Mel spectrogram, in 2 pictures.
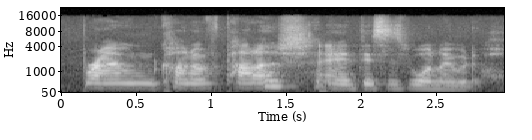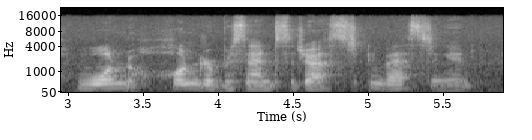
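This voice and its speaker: Against noticeable background noise, a woman with an Irish accent speaks at a moderate pace with a fairly low pitch and ordinary pitch variation. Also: big swings in loudness. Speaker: beauty YouTuber. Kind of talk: makeup tutorial talk to camera.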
